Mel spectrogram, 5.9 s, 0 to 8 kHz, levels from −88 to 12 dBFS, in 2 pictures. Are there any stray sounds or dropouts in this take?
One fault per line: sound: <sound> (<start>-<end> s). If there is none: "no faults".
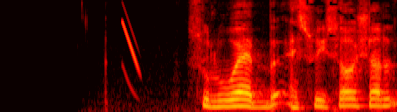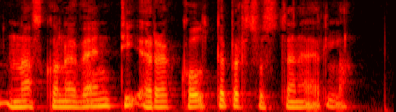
sound: chirp (0.9-1.1 s)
